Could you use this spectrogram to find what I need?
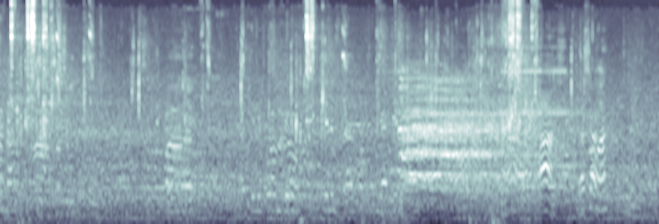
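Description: Fencing blades clink and clash together.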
